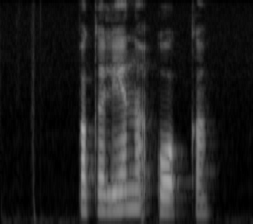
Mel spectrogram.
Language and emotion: Russian, neutral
